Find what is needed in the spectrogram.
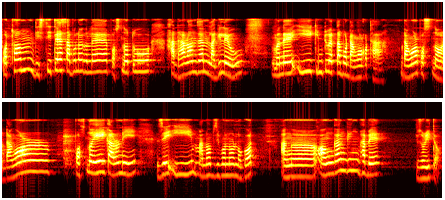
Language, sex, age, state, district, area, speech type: Assamese, female, 45-60, Assam, Morigaon, rural, spontaneous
